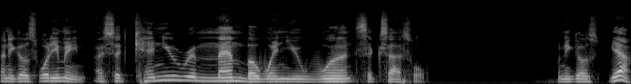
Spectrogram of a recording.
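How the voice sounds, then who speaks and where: A plain, everyday voice: a man with fairly high pitch, ordinary pitch variation and a moderate pace, on a very clean recording with a silent background. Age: 60s. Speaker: leadership coach and therapist. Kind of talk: interview conversation.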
